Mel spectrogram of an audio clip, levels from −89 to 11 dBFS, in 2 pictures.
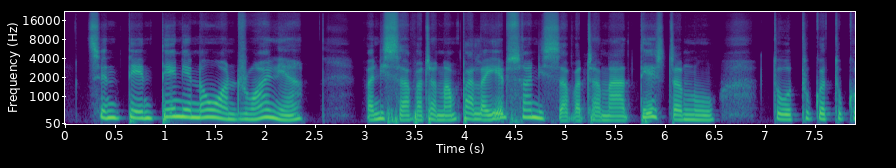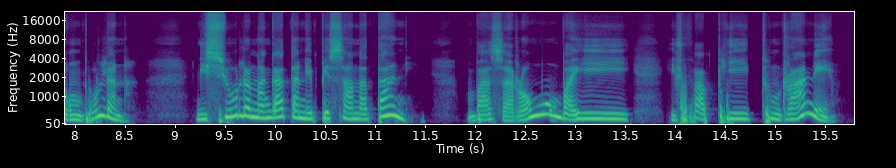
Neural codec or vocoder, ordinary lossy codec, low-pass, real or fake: autoencoder, 48 kHz, 128 numbers a frame, DAC-VAE, trained on Japanese speech; none; none; fake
